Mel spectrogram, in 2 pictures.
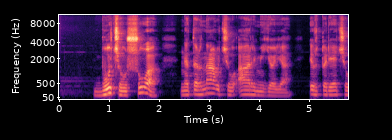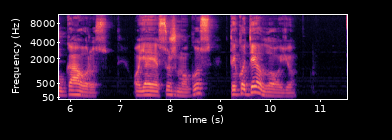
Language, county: Lithuanian, Kaunas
